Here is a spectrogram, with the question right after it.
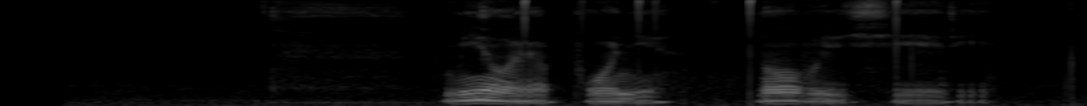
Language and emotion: Russian, neutral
